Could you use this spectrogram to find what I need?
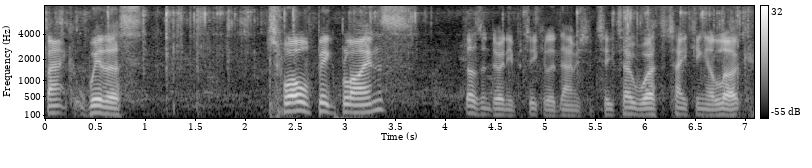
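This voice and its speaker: A man's medium-pitched voice at a fairly slow pace, with long, frequent pauses, lively intonation and big swings in loudness over noticeable background noise. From England, Essex. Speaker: poker commentator. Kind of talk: live commentary. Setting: small commentary booth.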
